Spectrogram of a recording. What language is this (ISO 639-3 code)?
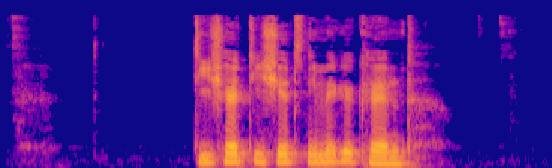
gsw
